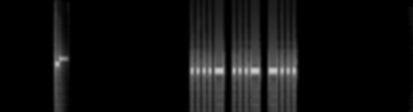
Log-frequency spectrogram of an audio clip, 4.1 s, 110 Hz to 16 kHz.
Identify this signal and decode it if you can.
Morse code, heard as a keyed tone, about 38 wpm, 700 Hz. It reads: 4VB
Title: Three Challenging Letter-Number Combinations 40wpm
